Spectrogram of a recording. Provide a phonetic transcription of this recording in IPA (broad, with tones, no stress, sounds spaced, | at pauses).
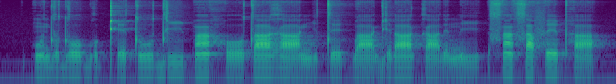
kʷ ã˨ d ʊ˨ d oː˨ ɡʷ e˨ kʼ e˨ t uː˦ d iː˦˨ p ã˦˨ h oː˨˦ t aː˦ ɣ aː˨ ŋ i˨ t eː˨ ɡ͡b aː˨ ɡ e˦ ɾ aː˦ k a˨ ɾ ɪ˦ n i˦ | s ã˦ s a˦ f eː˦ pʰ a˨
